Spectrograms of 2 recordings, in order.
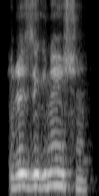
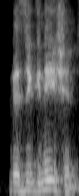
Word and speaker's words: resignation: noun of resign resi resignation resignation so we pronounce the g it's like ignore ignorance resign resignation to resign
